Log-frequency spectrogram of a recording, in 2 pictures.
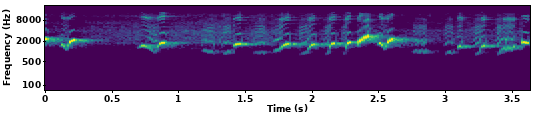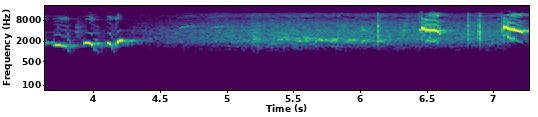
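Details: Murai batu (white-rumped shama) singing actively: varied whistled phrases sliding between low and high notes in quick bursts, then a pause with a faint hiss before sharp high notes return near the end.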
